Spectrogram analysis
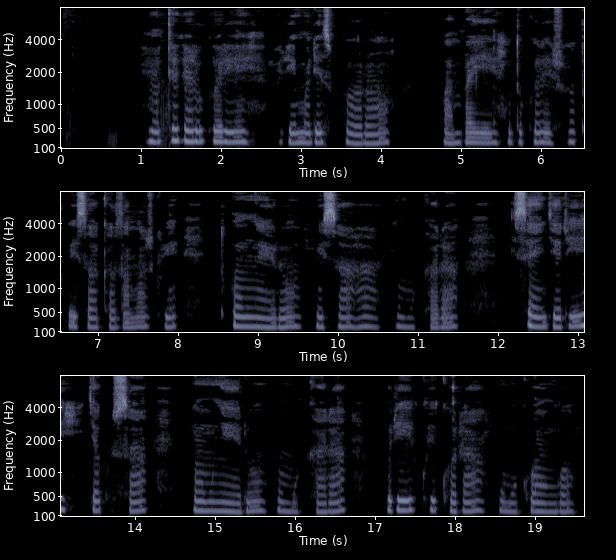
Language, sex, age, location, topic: Kinyarwanda, female, 25-35, Kigali, health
